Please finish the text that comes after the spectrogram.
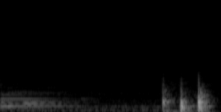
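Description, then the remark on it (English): Three firm knocks on a wooden front door, evenly spaced, following a fading sustained musical tone with no one speaking. “Papa, get the door!”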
